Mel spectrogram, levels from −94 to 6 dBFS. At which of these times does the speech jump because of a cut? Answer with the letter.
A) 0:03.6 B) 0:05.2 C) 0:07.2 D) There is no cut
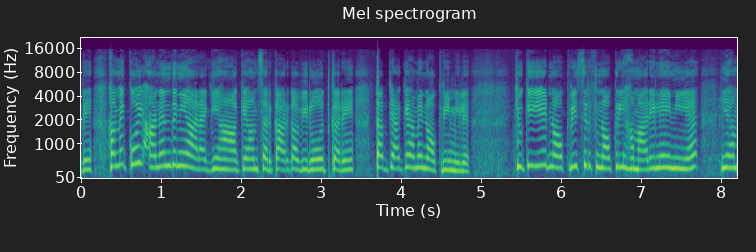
B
